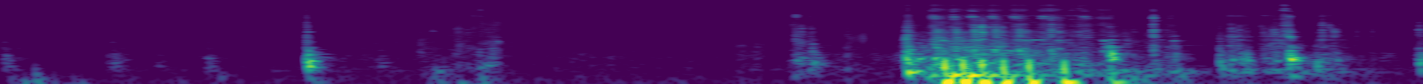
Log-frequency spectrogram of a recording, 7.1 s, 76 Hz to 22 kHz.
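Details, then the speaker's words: 1987 Ski-Doo Citation LS Electro 250 snowmobile found at dump, makeshift fuel line with primer and filter; pull-start clicks and gaps, then a short rough burst that fades; hard starting, won't keep running. "another pump there were a couple more probably four good morning we may or may not have put some gas directly into the air box"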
